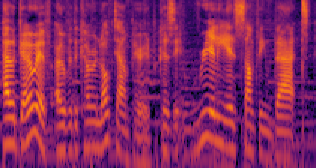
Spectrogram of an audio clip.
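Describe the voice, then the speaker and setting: Bright-voiced man chatting to viewers over music. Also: medium pitch, lively intonation, fast. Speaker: host. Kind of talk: casual vlog talk to viewers.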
